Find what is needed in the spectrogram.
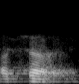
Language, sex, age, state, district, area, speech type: Hindi, male, 30-45, Uttar Pradesh, Sitapur, rural, conversation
